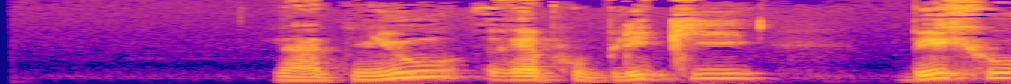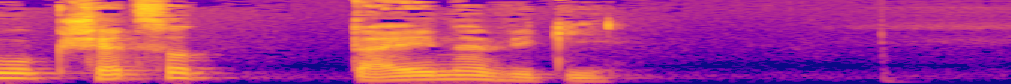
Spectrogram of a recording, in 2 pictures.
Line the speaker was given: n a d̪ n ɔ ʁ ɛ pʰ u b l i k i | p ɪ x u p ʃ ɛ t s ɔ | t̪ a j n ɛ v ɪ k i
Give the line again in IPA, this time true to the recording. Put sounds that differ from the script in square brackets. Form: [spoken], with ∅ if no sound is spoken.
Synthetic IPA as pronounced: n a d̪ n [u] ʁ ɛ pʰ u b l i k i | [b] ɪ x u p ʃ ɛ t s ɔ | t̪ a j n ɛ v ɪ k i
